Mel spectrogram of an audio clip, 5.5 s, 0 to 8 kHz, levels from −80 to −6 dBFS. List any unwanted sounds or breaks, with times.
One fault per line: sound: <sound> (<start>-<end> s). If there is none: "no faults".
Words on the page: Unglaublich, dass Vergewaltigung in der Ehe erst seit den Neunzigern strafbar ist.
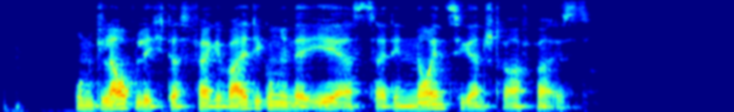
no faults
